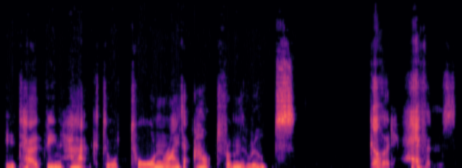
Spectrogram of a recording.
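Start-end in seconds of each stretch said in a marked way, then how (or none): 5.6-6.8 sudden high exclamation of shock; startled doctor's outcry, much higher; shocked cry. A narrator's reading. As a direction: jump up in pitch, horrified. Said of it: "I cried".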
